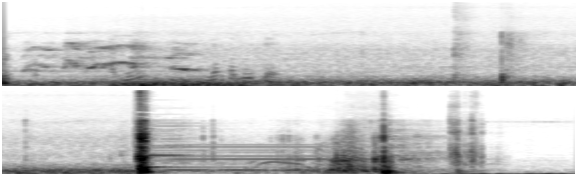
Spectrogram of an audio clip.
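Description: A sharp, loud click about five seconds in, followed by a short ringing, and a second, smaller knock a couple of seconds later, over low steady outdoor background noise. Faint wavering calls sound in the first second.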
